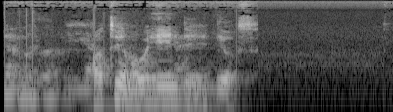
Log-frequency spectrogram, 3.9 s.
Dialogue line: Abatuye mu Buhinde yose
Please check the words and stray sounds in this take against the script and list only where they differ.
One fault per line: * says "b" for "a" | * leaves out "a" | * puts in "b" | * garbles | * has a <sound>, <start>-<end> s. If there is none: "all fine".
all fine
